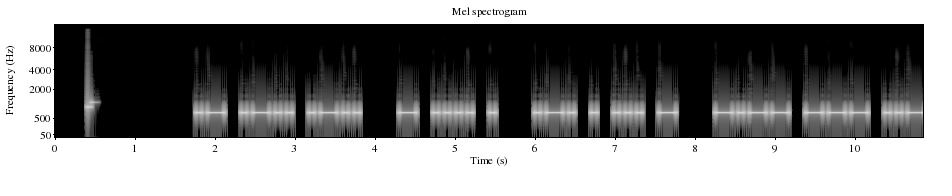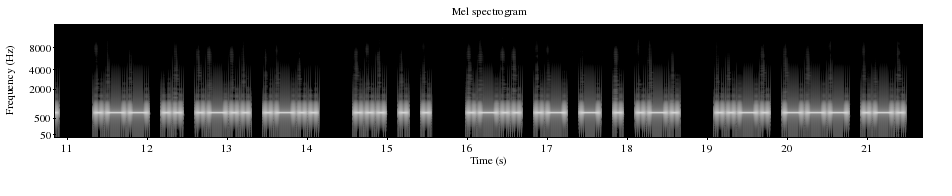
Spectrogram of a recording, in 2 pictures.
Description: Morse code, heard as a keyed tone, about 17 wpm, 700 Hz. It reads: ALL THE REST YOU WILL SEE LATER FOR
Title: Sentences from Top 1000 Words - Review Part 4 - 17wpm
